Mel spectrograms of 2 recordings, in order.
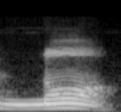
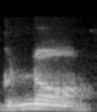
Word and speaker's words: gnaw: Now G is silent in the GN group.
